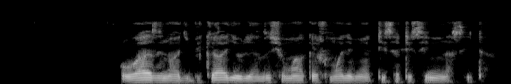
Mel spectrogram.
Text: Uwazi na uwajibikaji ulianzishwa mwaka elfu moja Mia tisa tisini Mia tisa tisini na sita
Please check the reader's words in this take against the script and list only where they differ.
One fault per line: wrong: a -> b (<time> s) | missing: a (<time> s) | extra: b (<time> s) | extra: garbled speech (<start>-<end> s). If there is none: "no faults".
missing: Mia tisa tisini (4.4 s)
